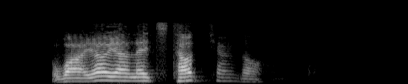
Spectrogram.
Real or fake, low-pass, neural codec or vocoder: fake; 7.2 kHz; codec, 16 kHz in and 24 kHz out, 0.4 kbps, LongCat-Audio-Codec, fine tuned four codebook decoder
